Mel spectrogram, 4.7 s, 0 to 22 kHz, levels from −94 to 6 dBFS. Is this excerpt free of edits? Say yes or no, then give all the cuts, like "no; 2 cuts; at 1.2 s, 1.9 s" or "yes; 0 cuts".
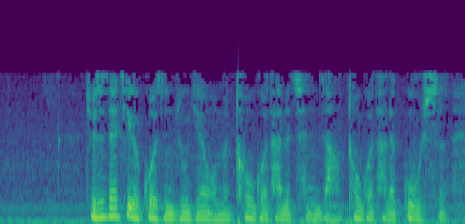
yes; 0 cuts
